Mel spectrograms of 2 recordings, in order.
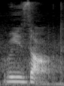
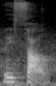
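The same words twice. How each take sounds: First: The middle consonant is a buzzing 'z' sound. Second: The middle consonant is a hissing 's' sound. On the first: The speaker calls it right. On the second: The speaker calls it wrong.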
